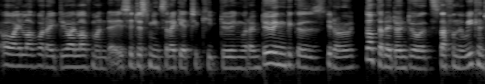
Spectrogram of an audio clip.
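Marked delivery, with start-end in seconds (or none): none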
